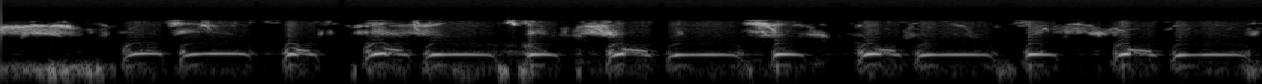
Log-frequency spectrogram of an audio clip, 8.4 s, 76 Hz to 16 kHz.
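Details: White stork chicks begging at the nest while parents feed them, Nové Mlýny, 6 May 2024: a steady series of mid-pitched drawn-out mewing notes, about two per second, with rough hissing and higher squeaks between them.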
